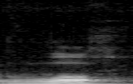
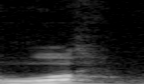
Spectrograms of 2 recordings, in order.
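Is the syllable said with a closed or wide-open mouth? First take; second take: closed; wide-open. First: The syllable is said without opening the mouth wide. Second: The syllable is said with a wide-open mouth. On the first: The speaker calls it right. "tapi roh" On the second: The speaker calls it wrong. "jangan rah"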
